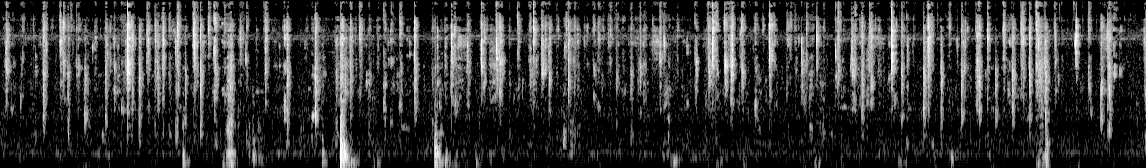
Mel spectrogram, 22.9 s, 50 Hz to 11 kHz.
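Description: People chewing and biting cold paneer pizza slices quickly, with many short wet mouth clicks and smacks, and a couple of louder dull knocks about 7 and 9 seconds in.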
